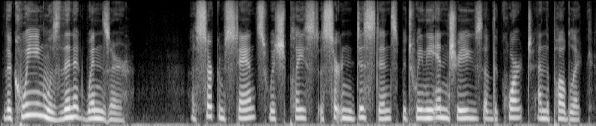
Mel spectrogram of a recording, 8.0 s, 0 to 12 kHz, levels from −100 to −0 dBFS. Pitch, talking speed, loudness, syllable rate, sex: 220 Hz, 160 wpm, -17 LUFS, 4.8 syllables/s, female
